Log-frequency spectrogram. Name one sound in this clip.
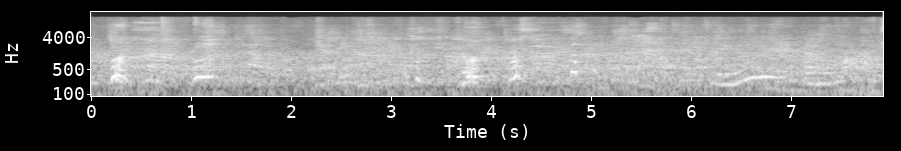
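Two young women laugh loudly together.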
